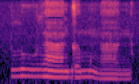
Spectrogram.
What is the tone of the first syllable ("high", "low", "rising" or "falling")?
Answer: high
